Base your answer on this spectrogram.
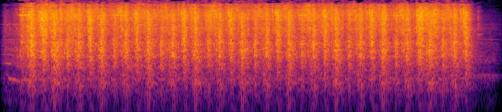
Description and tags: Recording of a weaving-loom in a dutch museum.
